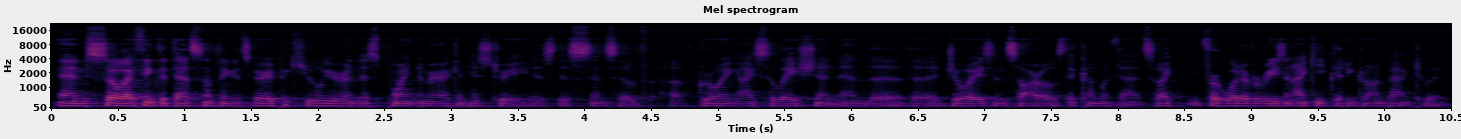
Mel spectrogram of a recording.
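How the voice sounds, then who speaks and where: Low-voiced man, thoughtful and halting. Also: little pitch movement, darkish tone. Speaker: playwright answering audience questions. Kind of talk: post-show question and answer talk. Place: live radio play venue before a studio audience.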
